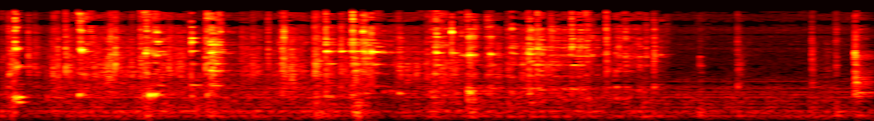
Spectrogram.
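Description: Water pours over ice cubes into a jug, with the ice crackling and clinking.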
